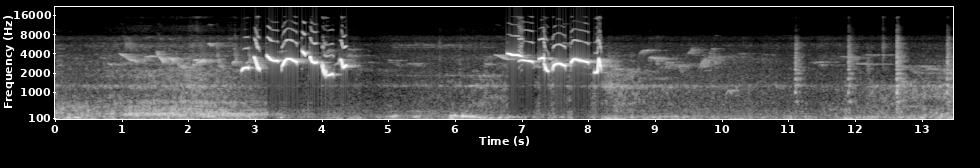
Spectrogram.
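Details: Oriental magpie-robin, its song played as fast therapy for a stressed bird: two loud bursts of quick, piercing whistled notes about four seconds apart over a low hum, followed by softer faint ticks and clicks.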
